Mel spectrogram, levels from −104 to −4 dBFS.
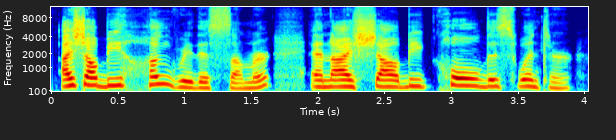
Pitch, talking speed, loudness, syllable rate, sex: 220 Hz, 195 wpm, -19 LUFS, 4.6 syllables/s, female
